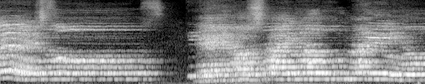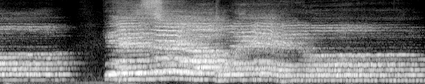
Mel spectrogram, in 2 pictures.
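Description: Slow singing with no instruments, in three long phrases of held notes, with short breaks for breath about three and a half seconds and ten seconds in.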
